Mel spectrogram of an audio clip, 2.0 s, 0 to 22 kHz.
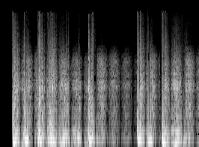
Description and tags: ground loop 4
created by shorting 1/4' jack thru a gtr amp
buzz, ground, loop, 120bpm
